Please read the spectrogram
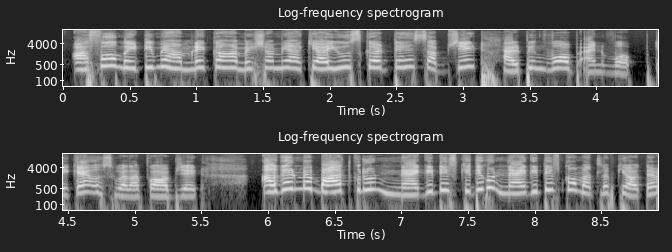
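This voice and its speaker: A woman's voice: very high-pitched, pushed and bright, dry recording, clean studio sound. A woman with an Indian accent teaching a spoken English class online, explaining step by step and often checking whether everyone follows.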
